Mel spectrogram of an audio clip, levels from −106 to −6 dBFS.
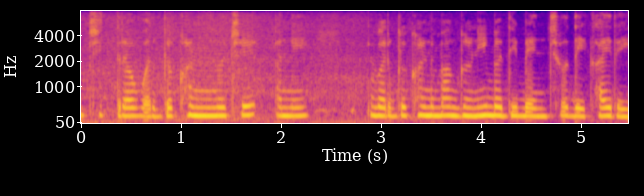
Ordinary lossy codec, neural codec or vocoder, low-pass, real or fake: none; codec, 16 kHz, 8 kbps, FunCodec, trained on Chinese and English, 25 frames a second; none; fake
